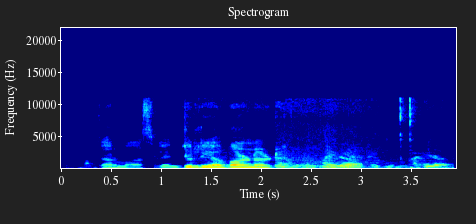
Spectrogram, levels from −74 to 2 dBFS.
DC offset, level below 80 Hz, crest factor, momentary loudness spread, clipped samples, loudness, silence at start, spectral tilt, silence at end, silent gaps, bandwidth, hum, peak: under 0.1%; -60 dBFS; 18 dB; 17 LU; under 0.1%; -31 LUFS; 0.25 s; -7 dB/octave; 0 s; none; 11.5 kHz; none; -14 dBFS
